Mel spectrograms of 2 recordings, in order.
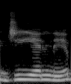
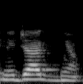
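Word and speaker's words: निजाज्ञा: Some people say GNA, but that's not correct. It has to be nijagnya. Okay, agnya, like Malayalam agnya and all. Nijagnya. Okay, ij and nya, like Tamil nya, nyani, like that.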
